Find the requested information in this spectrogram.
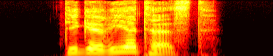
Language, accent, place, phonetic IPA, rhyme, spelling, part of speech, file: German, Germany, Berlin, [diɡeˈʁiːɐ̯təst], -iːɐ̯təst, digeriertest, verb, De-digeriertest.ogg
- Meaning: inflection of digerieren: 1. second-person singular preterite 2. second-person singular subjunctive II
